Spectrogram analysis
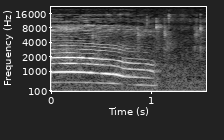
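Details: Single sustained, slowly falling meow from Mamedaifuku, a cat caged and fasting before castration, pleading to be released; clear harmonic tone ending abruptly after one second.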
